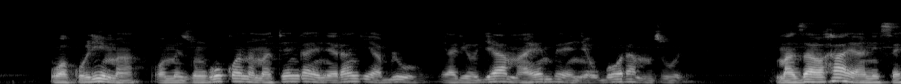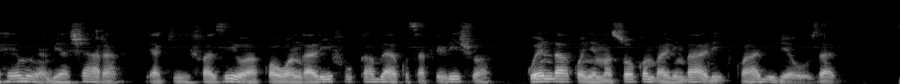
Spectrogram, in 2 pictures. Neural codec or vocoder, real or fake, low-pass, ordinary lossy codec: vocoder, 24 kHz, 100 mel bands, Vocos; fake; 7.2 kHz; MP3, 64 kbps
